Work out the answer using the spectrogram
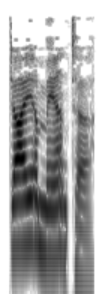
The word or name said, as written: diamanta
